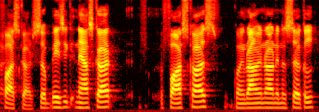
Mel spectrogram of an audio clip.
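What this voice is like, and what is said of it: Speaks with a noticeable accent. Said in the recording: “I'm sorry for the accent. It's bad, I know.”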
